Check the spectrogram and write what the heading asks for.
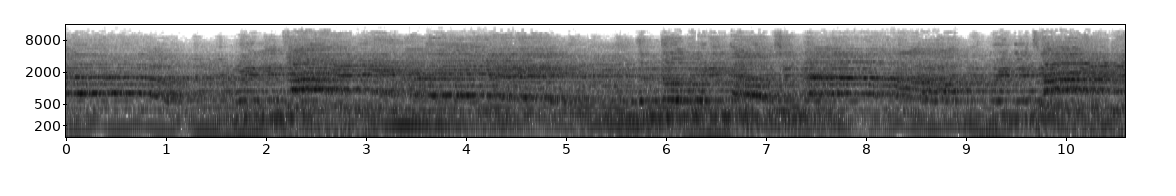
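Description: Live arena concert music recorded on a phone from the stands: a slow song with a voice singing long held notes over piano, and many voices singing with it.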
